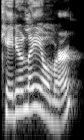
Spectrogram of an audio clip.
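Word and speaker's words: Chedorlaomer: I had to look it up because I'm like, how do you pronounce that? Yeah, but yes, so Kedorlaomer.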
